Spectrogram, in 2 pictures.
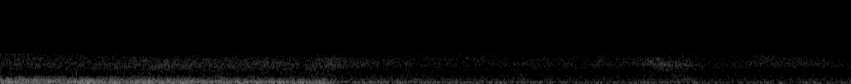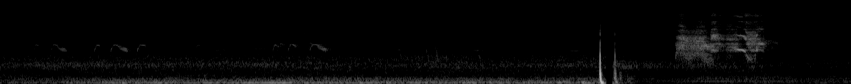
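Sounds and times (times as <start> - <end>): low outdoor rumble: 0.0 - 17.0
faint bird chirps: 15.2 - 17.0.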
